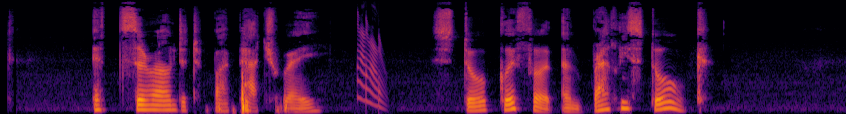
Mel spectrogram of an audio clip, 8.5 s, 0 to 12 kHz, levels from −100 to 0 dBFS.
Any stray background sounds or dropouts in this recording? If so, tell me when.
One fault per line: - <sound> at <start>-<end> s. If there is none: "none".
- chirp at 3.6-3.9 s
